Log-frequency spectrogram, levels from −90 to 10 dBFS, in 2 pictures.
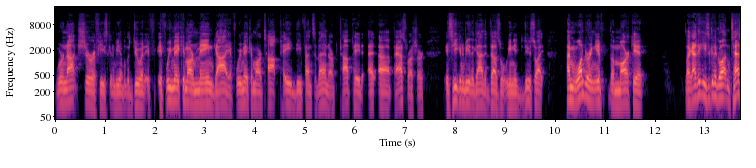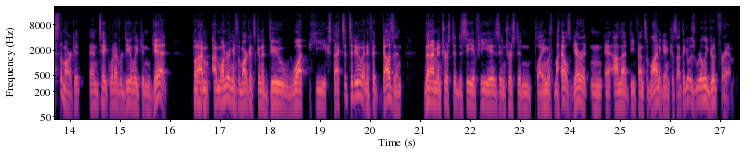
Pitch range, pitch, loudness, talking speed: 100-115 Hz, 110 Hz, -25 LUFS, 275 wpm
